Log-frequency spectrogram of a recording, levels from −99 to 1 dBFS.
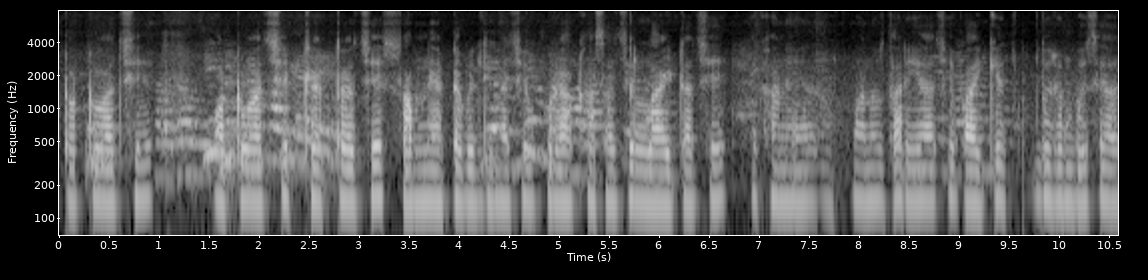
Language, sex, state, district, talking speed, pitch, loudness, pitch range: Bengali, male, West Bengal, Malda, 140 wpm, 140 Hz, -29 LUFS, 140-150 Hz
